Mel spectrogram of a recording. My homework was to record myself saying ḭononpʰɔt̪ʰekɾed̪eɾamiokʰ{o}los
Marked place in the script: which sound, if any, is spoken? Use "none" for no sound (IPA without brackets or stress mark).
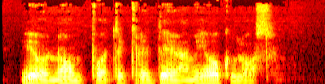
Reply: u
